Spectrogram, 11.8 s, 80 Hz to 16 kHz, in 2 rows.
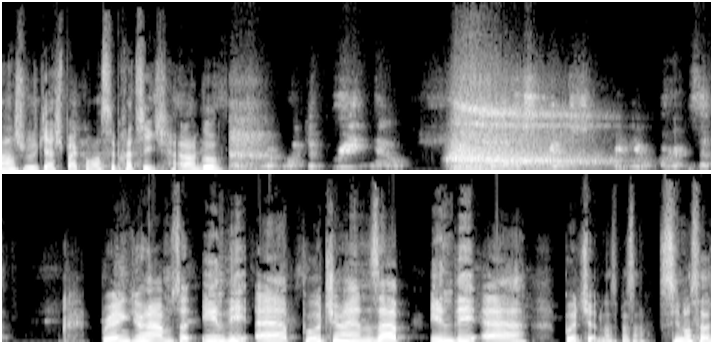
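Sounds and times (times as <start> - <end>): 
speech: 0.0 - 2.3, 6.8 - 11.8
loud deep breath in and out: 3.7 - 5.4.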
